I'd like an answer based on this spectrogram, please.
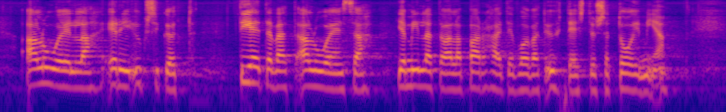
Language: Finnish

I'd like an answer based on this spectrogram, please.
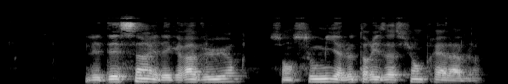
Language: French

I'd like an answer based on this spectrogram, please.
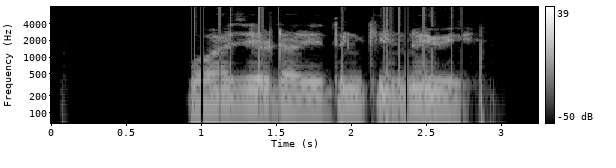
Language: Pashto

